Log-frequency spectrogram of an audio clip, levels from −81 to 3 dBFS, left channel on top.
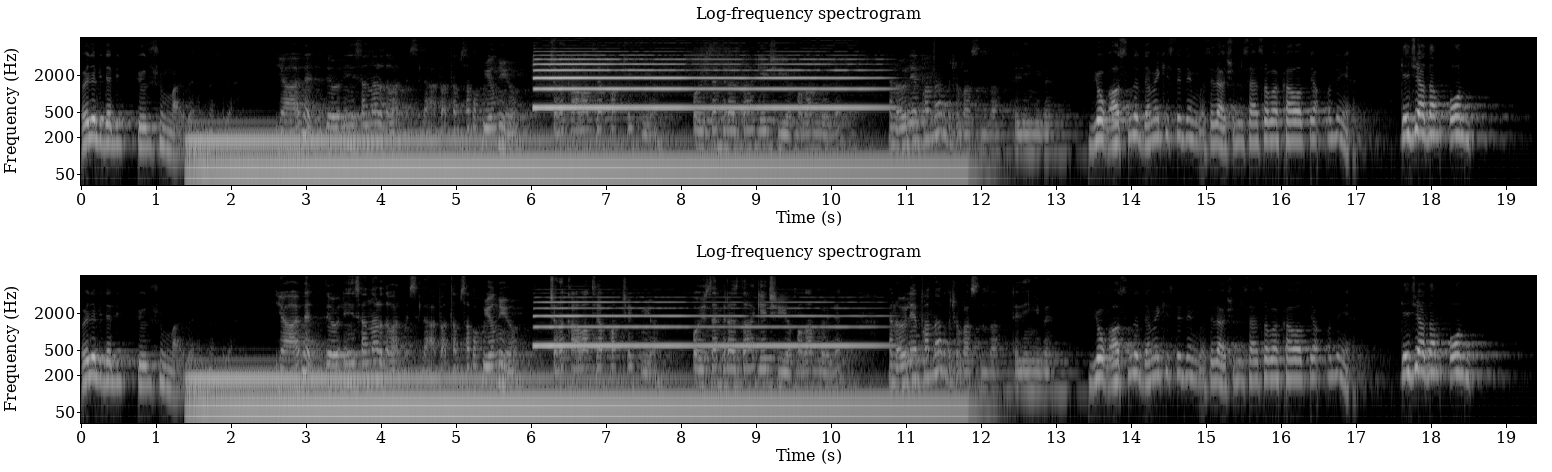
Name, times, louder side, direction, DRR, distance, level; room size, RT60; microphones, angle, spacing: voice 1, 0.0-2.0 13.4-17.0 17.6-18.5, left 1 dB, 15° left, 12 dB, 0.7 m, -36 dB
sound 1, 1.4-11.9, right 1 dB, 5° right, 1.4 m, -34 dB
voice 2, 2.6-5.9 6.3-7.7 8.2-10.2 10.5-13.0, right 2 dB, 50° right, 5 dB, 2.7 m, -40 dB
Wind instrument woodwind instrument, 6.0-10.9, left 7 dB, 75° left, 0.8 m, -27 dB
27.5 x 23.0 x 5.9 m, 1.2 s
head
